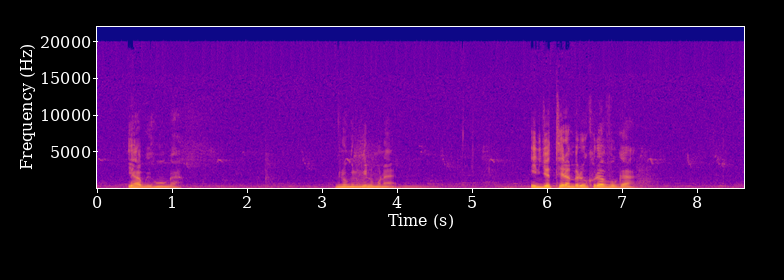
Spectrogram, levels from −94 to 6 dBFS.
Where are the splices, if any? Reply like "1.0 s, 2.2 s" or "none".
none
